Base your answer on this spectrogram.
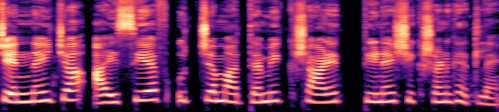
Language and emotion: Goan Konkani, neutral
